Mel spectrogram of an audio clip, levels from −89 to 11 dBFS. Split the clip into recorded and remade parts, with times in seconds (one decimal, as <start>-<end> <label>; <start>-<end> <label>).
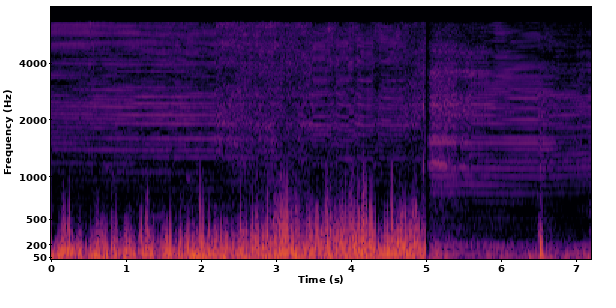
0.0-2.2 recorded; 2.2-3.5 remade; 3.5-4.7 recorded; 4.7-5.6 remade; 5.6-7.2 recorded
